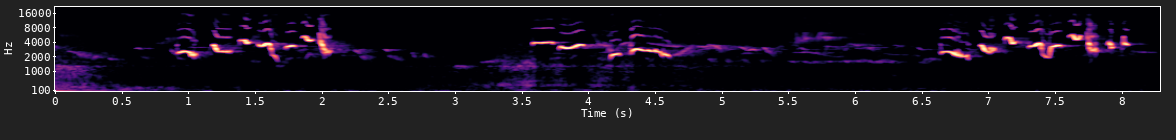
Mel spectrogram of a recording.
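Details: Oriental magpie-robin training song for young birds, given as three rapid phrases of mixed whistles, slurred notes and high chips, each around a second and a half long, separated by quieter gaps with soft hum.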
